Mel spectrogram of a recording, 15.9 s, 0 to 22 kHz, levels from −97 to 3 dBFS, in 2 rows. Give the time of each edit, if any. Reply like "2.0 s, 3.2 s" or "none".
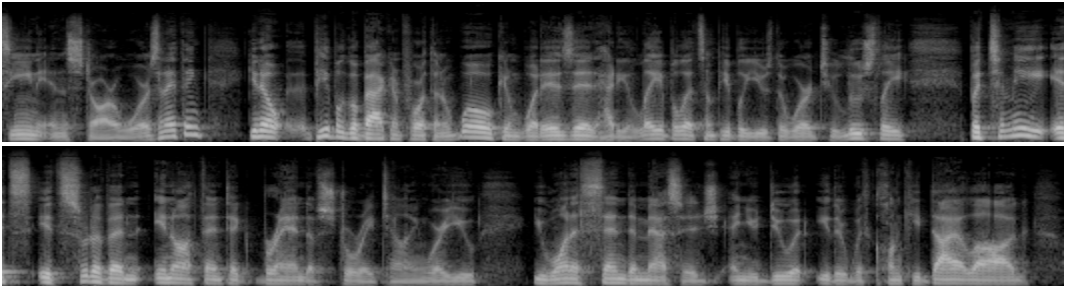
none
